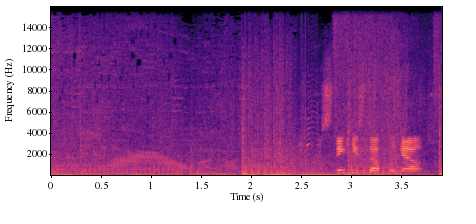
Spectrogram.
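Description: An explosion booms with a bright blast.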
